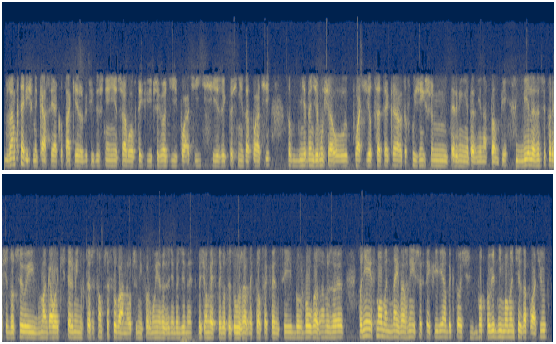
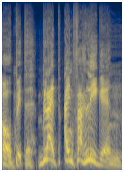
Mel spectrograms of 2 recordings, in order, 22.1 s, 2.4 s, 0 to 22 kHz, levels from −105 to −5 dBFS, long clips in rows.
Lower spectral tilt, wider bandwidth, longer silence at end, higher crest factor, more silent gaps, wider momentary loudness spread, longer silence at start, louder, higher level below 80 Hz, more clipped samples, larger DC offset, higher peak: first, -8 dB/octave vs -4.5 dB/octave; second, 4 kHz vs 19 kHz; first, 0.15 s vs 0 s; about the same, 18 dB vs 16 dB; neither; about the same, 8 LU vs 8 LU; about the same, 0.05 s vs 0 s; second, -20 LUFS vs -16 LUFS; about the same, -60 dBFS vs -56 dBFS; neither; neither; about the same, -2 dBFS vs -2 dBFS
